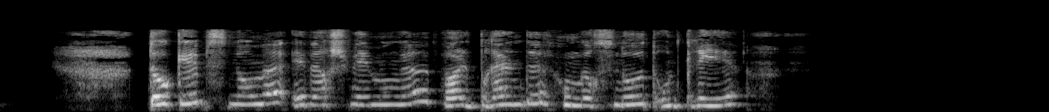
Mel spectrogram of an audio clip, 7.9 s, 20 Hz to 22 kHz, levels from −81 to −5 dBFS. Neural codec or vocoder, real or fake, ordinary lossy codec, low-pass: none; real; AAC, 48 kbps; 7.2 kHz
